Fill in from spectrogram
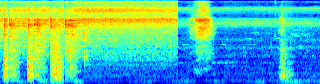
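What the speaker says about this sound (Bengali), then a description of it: "এখন আমি মশলাটা ভালো মতো কষায় ফেলছি" Ground spices with turmeric and salt are stirred and sautéed in a pan. A few quick scraping strokes ride over a hot sizzle, which cuts off abruptly, followed by two isolated scrapes in near silence.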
